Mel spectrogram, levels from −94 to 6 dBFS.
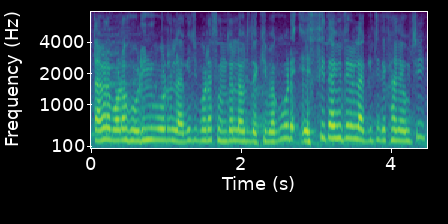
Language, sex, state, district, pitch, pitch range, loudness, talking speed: Odia, male, Odisha, Khordha, 230 Hz, 220-245 Hz, -14 LUFS, 215 wpm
